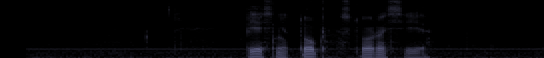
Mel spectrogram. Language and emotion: Russian, neutral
